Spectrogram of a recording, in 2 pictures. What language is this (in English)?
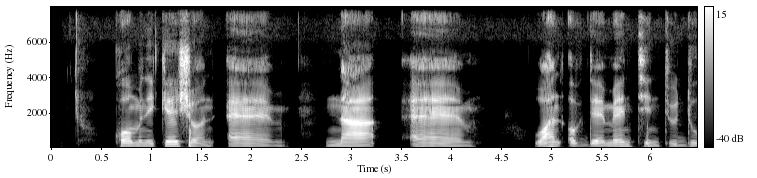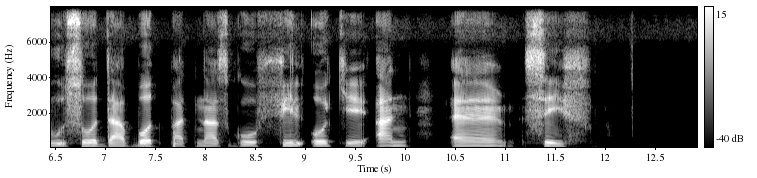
Nigerian Pidgin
